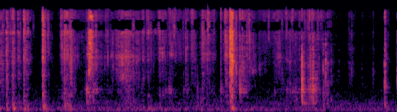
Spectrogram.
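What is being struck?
Solid bar of soap.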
